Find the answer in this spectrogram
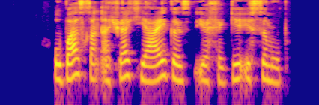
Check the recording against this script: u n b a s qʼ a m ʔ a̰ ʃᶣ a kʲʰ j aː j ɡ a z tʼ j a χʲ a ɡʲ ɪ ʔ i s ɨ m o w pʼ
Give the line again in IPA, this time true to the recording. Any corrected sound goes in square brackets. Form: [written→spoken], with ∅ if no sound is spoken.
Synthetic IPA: u [n→∅] b a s qʼ a [m→n] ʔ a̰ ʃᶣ a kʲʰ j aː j ɡ a z tʼ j a χʲ a ɡʲ ɪ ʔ i s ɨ m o w pʼ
